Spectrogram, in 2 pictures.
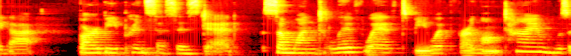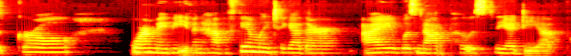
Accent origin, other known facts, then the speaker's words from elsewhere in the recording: Connecticut, United States; moved away as an adult; also born or lived in New York City; now in Iceland; Although I was born in New York City and I lived there for years before moving to Iceland 2 years ago, I grew up mostly just over the New York border in Connecticut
